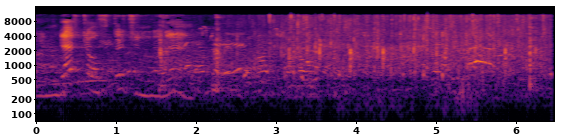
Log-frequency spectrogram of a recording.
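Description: A crowd of children chatters in the background.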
